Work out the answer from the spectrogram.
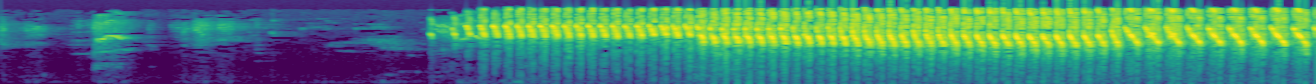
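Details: Canary song offered to train young birds, opening with two faint chirps over silence, then a fast, steady, high rolling trill that grows louder and continues to the end.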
